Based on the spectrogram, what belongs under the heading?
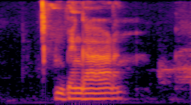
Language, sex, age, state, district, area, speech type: Santali, male, 30-45, West Bengal, Jhargram, rural, spontaneous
